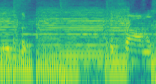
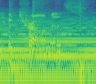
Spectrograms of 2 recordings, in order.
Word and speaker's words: Petronis: Petronis is the way I say it. Some say Petronis, but Petronis is correct, yep.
